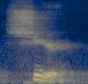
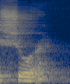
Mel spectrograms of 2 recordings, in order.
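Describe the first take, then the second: First: It is said with a Mandarin-like sound. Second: It is said with an ordinary English sound. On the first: "they'll say something like sure" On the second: "for us it might be there's like we'll say sure"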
